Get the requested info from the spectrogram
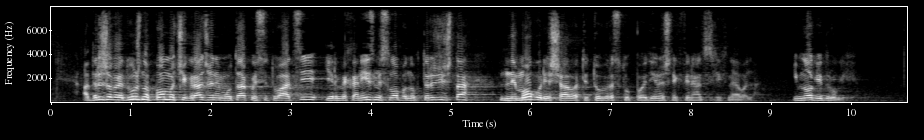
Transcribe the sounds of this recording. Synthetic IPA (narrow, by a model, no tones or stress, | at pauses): a̰d̪r̩ʒaʋaje̞d̪uːʒnopo̞mo̞t͡ɕiɡɾad͡ʑanimaut̪akʋo̞jsit̪uaːt̪sijije̞ɾme̞xanizmislˠo̞bod̪no̞ɡt̪r̩ʒiʃt̪ane̞mo̞ɡuɾje̞ʃaːʋat̪it̪uʋr̩st̪upo̞je̞d̪inat͡ɕnixfinant̪si̥skixne̞̰ʋo̰ʎa̰ | imno̞ɡiɣd̪ɾuɡix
